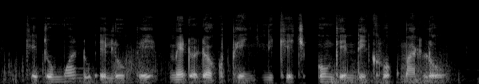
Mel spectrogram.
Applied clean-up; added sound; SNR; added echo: neural mask model RNNoise.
